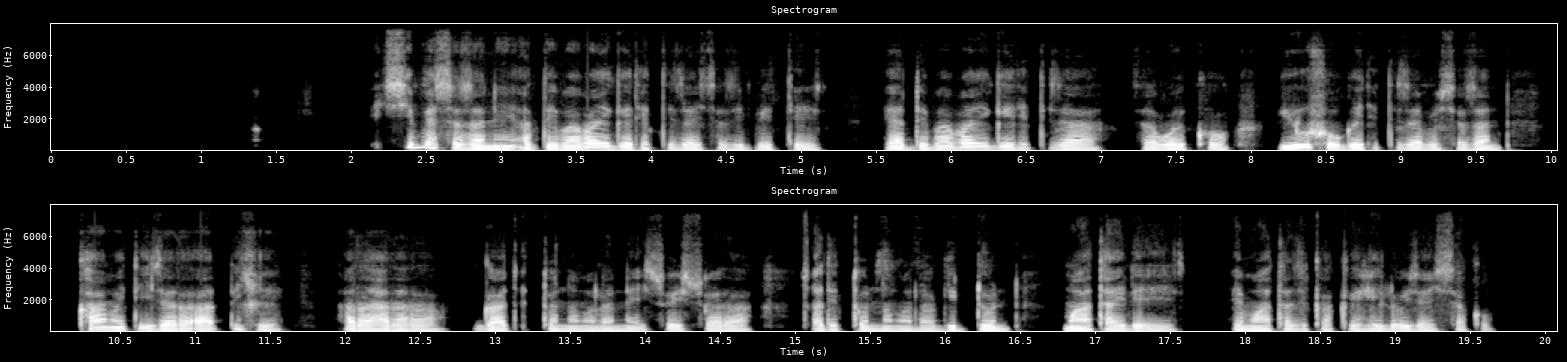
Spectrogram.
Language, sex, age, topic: Gamo, male, 18-24, government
